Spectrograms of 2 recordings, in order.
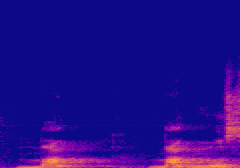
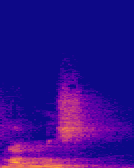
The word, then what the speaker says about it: Magnus: When it's followed by an N, it's actually pronounced ng. So for example, the word Magnus is not actually pronounced Magnus. Great. It's rather pronounced Magnus. Magnus. not Magnus, Magnus.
